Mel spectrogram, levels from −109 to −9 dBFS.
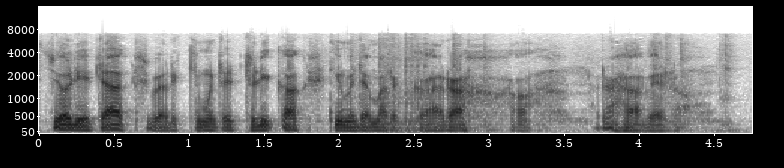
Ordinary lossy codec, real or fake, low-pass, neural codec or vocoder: AAC, 64 kbps; real; 7.2 kHz; none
